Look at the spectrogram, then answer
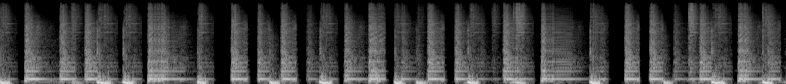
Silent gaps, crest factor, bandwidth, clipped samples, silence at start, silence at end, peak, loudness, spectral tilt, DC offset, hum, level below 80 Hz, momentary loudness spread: none; 12 dB; 19.5 kHz; under 0.1%; 0 s; 0 s; -8 dBFS; -20 LUFS; -5 dB/octave; under 0.1%; none; -22 dBFS; 4 LU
